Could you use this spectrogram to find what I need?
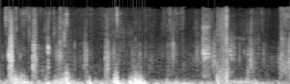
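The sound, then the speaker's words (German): Footsteps of a person walking a dog outdoors: many uneven footfalls in a loose walking rhythm, some heavier and some lighter, continuing throughout. “Charlie, komm. Wir laufen ein bisschen.”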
